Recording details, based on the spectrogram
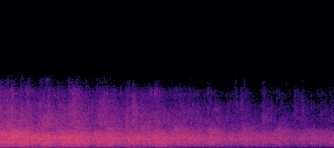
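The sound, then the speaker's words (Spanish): An audience claps for Jesus in a dense, steady burst of applause that holds for several seconds and tapers off slightly toward the end, with no voices standing out. “Denle un aplauso a Jesús porque Él es bueno.”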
